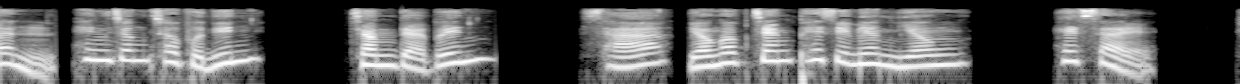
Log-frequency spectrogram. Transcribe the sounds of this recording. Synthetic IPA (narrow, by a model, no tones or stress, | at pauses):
nheŋd͡ʑʌŋt͡ɕʰʌbunɯn | t͡ɕʌŋdabɯn | sʰajʌŋʌp̚t͡ɕ͈aŋpʰe̞d͡ʑemjʌŋɲʌŋ | he̞sʰaɭ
